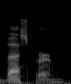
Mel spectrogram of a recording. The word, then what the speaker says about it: VSEPR: electron pair repulsion Theory oftentimes pronounced as an acronym Vesper now vs Theory Vesper theory in chemistry helps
